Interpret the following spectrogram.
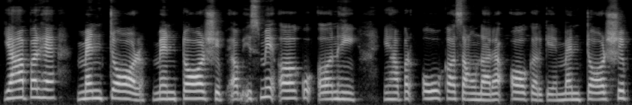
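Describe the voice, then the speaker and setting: Clear-voiced Indian woman teaching pronunciation. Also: fairly high pitch, steady tone, highs cut off. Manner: slow, deliberate, spells words letter by letter. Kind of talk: explaining spelling patterns.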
